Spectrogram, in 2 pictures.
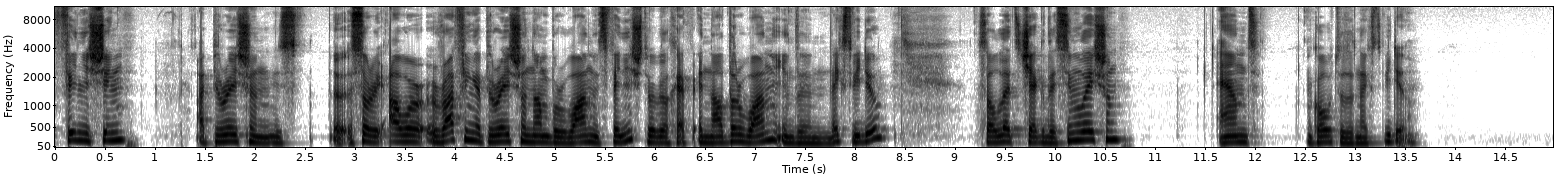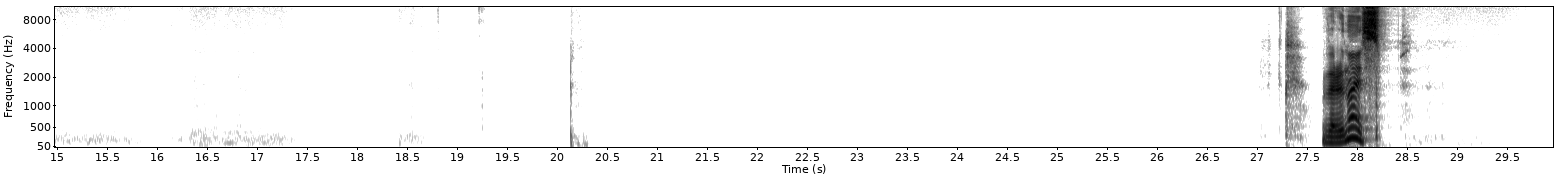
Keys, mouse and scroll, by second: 0.6 click, 2.4 click, 6.2 click, 7.3 right click, 10.5 click, 11.0 scroll down 4, 11.3-11.7 scroll, 12.4 right click, 19.2 click, 29.3 alt+w.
